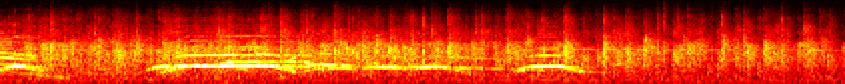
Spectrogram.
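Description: A comedy club audience claps and cheers steadily throughout, with a few whoops and voices rising above the applause.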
